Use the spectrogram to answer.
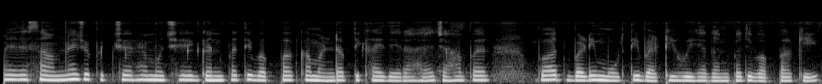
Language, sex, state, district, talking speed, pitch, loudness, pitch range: Hindi, female, Chhattisgarh, Bastar, 180 wpm, 195 Hz, -14 LUFS, 180-210 Hz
